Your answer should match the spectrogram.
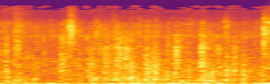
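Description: Footsteps and rolling suitcase wheels on a tiled floor: a steady rumble with small irregular knocks.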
